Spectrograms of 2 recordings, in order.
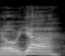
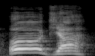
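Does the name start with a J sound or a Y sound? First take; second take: Y sound; J sound. First: The name starts with a Y sound. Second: The name starts with a J sound. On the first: "instead of saying" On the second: "with the Jah sound of the J"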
